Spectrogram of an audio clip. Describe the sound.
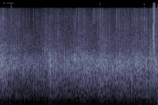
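Applause in the church as a visiting preacher is welcomed to Mount Pleasant, a steady, even wash of many hands clapping at moderate volume with no break.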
